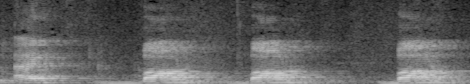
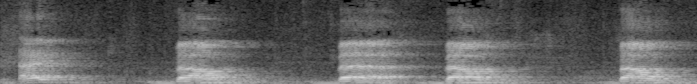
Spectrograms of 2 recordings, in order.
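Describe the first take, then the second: First: Slow "أكبر" with a heavy dark bar; thickened ba. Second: Slow "أكبر" with a thin fronted bar; light ba. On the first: Teacher showing the wrong heavy ba, dark vowel. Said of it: "لا تفخمها فتقول". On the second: Teacher correcting with repeats, light ba. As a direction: keep "بر" light, near ber. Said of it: "لكن". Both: Shown as a demonstration.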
